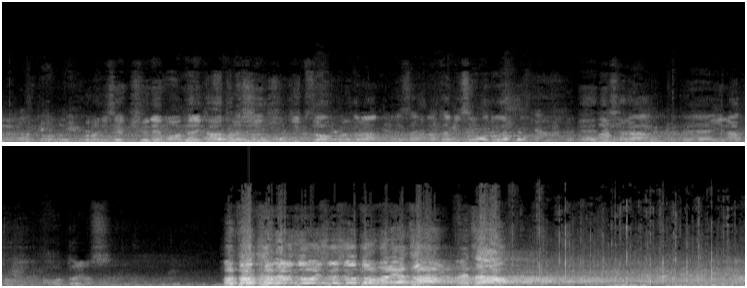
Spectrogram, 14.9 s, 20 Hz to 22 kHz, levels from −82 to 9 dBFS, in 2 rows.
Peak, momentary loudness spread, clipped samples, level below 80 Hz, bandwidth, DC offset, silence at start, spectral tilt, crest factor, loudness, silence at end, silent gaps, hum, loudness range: 0 dBFS; 22 LU; under 0.1%; -34 dBFS; 14 kHz; under 0.1%; 0 s; -2.5 dB/octave; 18 dB; -17 LUFS; 0 s; none; none; 18 LU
